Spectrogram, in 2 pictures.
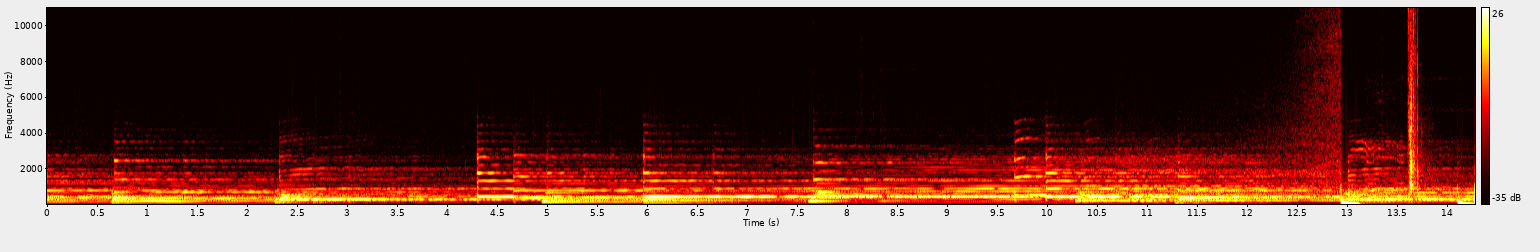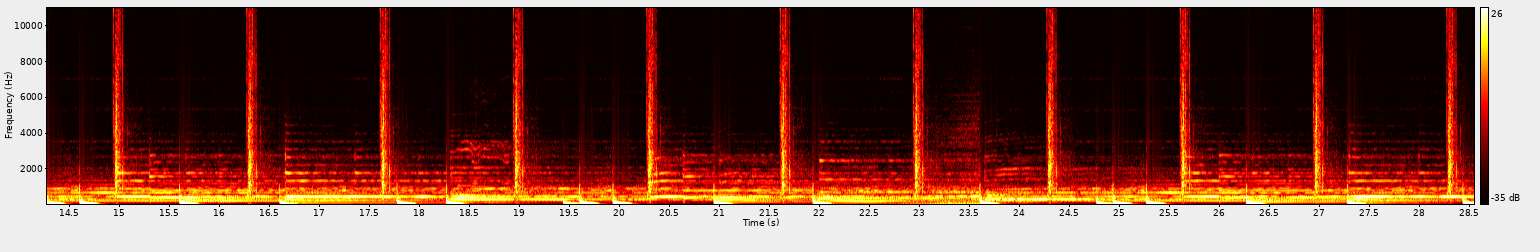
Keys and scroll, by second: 17.1 ctrl+g, 17.6-18.2 typing, 18.3 Return, 22.0 [.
